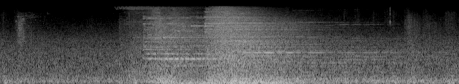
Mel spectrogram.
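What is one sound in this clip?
A shimmering magical whoosh swells and slowly fades.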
